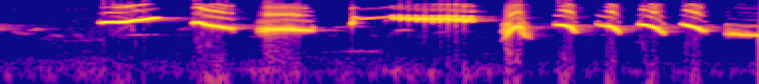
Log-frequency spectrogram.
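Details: Varied song of an Asian pied starling, played to train other starlings: a high rising whistle and a falling slur, a harsh grating note, a long buzzy trill, then five quick descending chirps in a row.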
